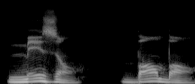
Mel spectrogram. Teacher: The on sound is quite similar, but it's a little more closed. You bring your lips together slightly.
